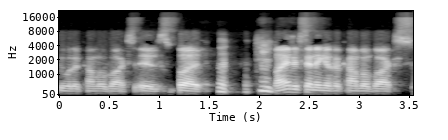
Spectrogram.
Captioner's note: chuckling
